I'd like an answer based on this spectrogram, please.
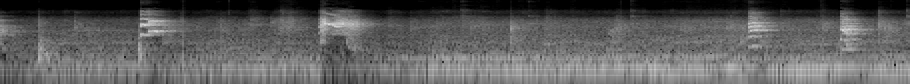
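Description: Alexandrine parakeets giving four short, harsh squawks: one about a second and a half in, one at about three seconds, and two close together near the end.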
